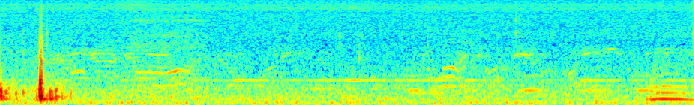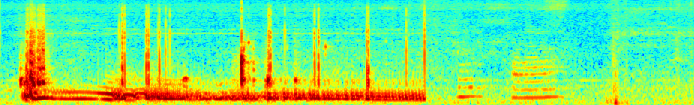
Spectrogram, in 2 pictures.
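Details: Pet's stomach growling: quiet gurgles building into a loud, drawn-out, bubbling rumble; ordinary gut sounds (borborygmi).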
